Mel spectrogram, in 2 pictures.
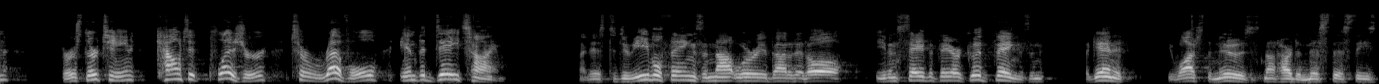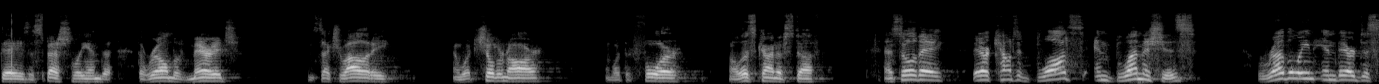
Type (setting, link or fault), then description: setting, large echoing room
